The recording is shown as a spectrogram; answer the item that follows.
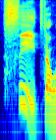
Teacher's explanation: SEAT 이거를 sit라고 길게 읽어야 되는데 짧게 sit 해버리면은 앉다라는 SIT처럼 발음이 되거든요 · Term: 장음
